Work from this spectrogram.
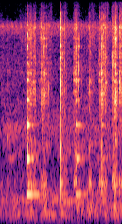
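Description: Chicken being stirred with garam masala and spices in a pan, producing several scraping, clinking strokes in an irregular rhythm, close and fairly quiet, with no talking.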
